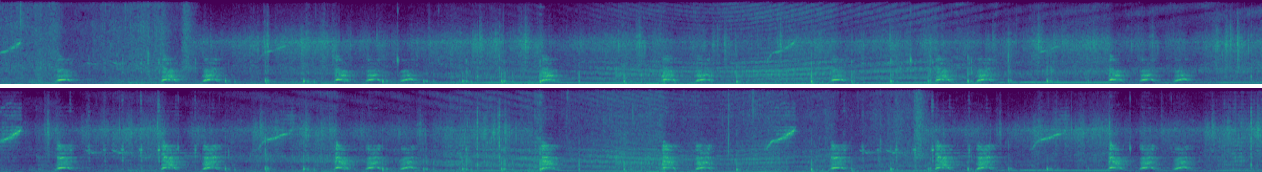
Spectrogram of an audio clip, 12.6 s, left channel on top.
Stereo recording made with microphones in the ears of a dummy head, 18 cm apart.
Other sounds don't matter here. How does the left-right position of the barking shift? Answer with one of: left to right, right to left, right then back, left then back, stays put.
stays put.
